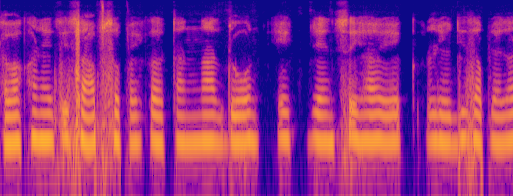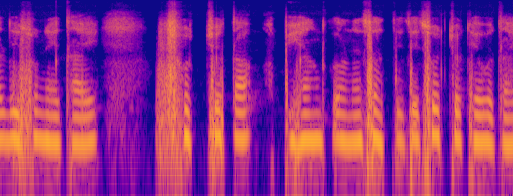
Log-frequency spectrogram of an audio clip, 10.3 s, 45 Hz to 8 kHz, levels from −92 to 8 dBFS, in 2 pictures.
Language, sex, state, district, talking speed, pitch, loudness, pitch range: Marathi, female, Maharashtra, Solapur, 115 wpm, 195 Hz, -19 LUFS, 185-200 Hz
